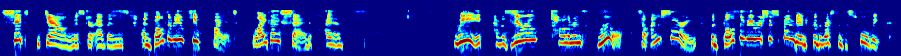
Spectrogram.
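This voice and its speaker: Woman acting as a stern school principal, high-voiced. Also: sing-song, unhurried, mellow, dry recording, highs cut off. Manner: firm, authoritative. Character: stern, formal female school principal, reproachful.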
